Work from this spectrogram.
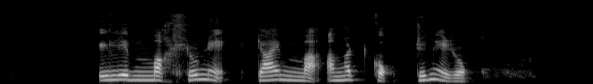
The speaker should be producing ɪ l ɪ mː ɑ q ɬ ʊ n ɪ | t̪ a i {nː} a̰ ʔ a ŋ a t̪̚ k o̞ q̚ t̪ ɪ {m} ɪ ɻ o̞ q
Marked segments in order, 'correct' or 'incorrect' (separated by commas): incorrect, incorrect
